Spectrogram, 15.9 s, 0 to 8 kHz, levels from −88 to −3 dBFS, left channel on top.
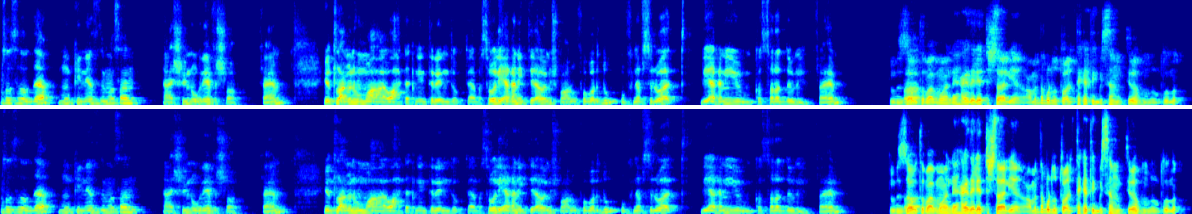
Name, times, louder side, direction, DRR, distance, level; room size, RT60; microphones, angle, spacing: voice 1, 0.0-1.8 2.2-3.1 3.5-9.0 9.3-11.2 12.0-12.3, left 3 dB, 50° left, 1.4 m, -37 dB
voice 2, 11.9-15.7, right 4 dB, 60° right, 0.6 m, -31 dB
14.5 x 7.7 x 5.6 m
head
